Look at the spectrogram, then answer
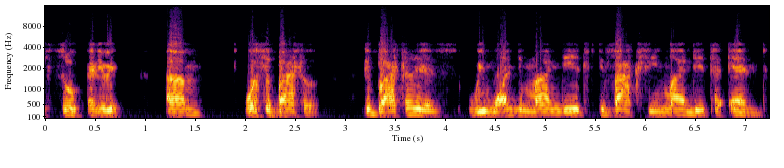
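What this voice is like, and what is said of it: Hoarse voice. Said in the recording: “excuse my voice; it's still hoarse because I'm talking whole day every day”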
